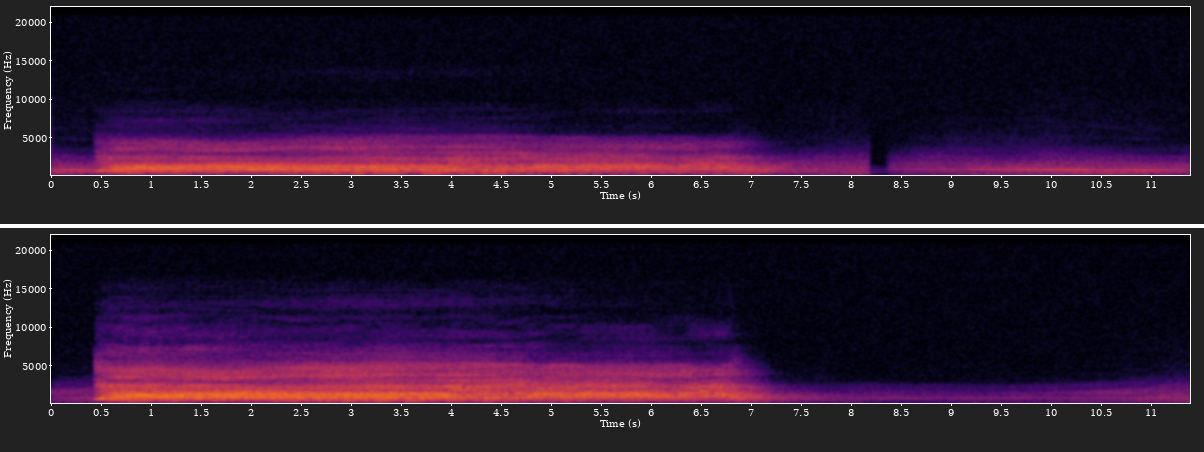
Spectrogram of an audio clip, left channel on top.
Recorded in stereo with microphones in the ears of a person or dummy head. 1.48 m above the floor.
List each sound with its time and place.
0.4 s a scream: 50° right (ahead or behind), 2 m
